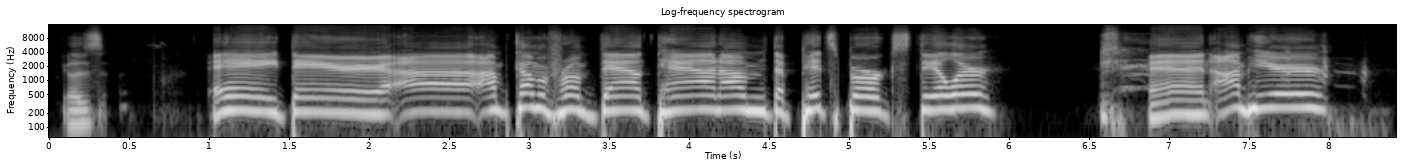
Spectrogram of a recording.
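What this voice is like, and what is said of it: Exaggerated Pittsburgh accent. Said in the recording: “He has the worst Pittsburgh accent that you've ever heard in your life.”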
